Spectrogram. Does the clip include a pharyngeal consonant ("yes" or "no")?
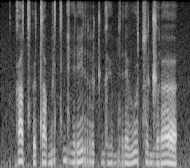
no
